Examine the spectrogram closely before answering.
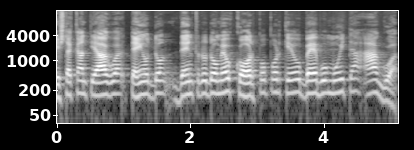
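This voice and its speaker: On a very clean recording with a silent background, a high-pitched man speaks at a fairly slow pace with hardly any pauses. His intonation stays fairly even. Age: 70s. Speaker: health lecturer. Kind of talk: lecture. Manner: halting, many fillers.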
